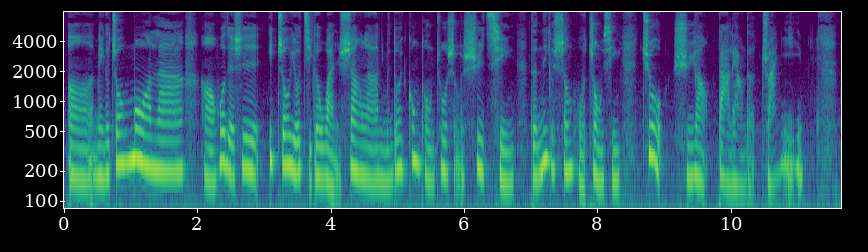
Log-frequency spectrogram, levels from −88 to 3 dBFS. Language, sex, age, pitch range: Chinese, female, 20-39, 175-245 Hz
